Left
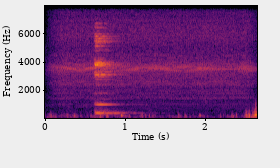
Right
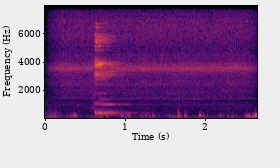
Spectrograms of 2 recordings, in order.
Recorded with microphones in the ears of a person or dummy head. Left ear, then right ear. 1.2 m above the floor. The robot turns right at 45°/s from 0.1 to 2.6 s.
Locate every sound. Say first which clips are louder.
0.6 s a cowbell: left 5 dB; 25° left (ahead or behind), 1.5 m; by 0.8 s 15° left (ahead or behind), 1.5 m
